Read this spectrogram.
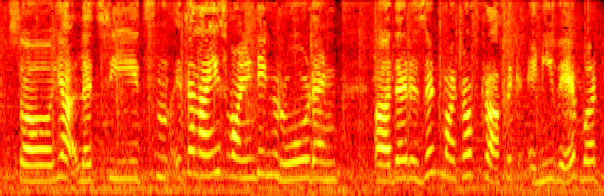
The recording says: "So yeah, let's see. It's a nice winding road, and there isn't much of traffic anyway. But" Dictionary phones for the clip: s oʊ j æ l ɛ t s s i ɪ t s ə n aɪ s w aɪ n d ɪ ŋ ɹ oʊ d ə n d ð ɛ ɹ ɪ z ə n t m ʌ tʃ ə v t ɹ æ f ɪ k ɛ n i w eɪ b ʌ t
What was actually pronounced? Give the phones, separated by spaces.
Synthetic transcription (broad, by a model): s oʊ j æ l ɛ t s s ɪ t s ə n aɪ s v aɪ n d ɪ ŋ ɹ oʊ d ə n d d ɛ ɹ ɪ z ə n t m ʌ tʃ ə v t ɹ æ f ɪ k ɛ n i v eɪ b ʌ t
